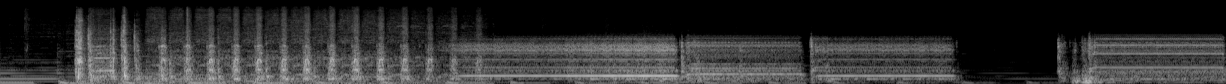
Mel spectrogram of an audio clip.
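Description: Logo sound effect: rapid, even clicking, about four a second, for a few seconds, then a held electronic tone that steps up in pitch partway through, breaks off briefly near the end and comes back.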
